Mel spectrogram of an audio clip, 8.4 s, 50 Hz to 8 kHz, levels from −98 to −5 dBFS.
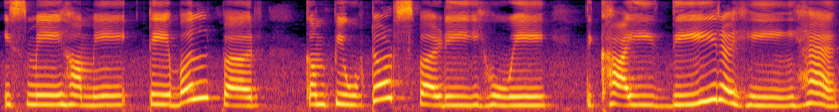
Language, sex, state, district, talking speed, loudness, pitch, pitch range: Hindi, male, Punjab, Fazilka, 80 wpm, -14 LUFS, 245 Hz, 235-265 Hz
